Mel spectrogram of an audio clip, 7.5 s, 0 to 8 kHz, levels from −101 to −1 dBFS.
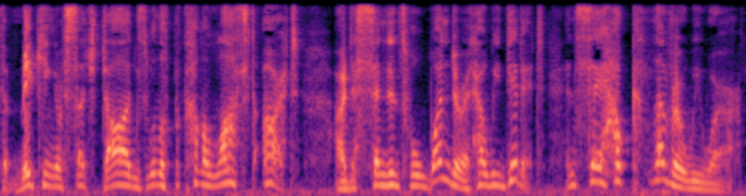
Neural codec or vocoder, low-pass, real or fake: none; 7.2 kHz; real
